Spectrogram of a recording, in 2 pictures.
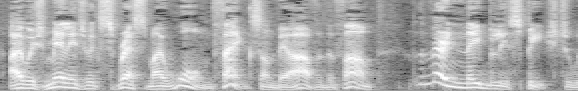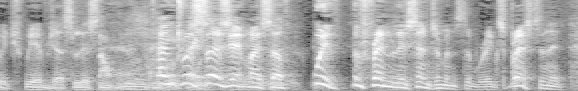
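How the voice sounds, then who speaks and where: An actor playing a pompous male pig leader in a radio drama, husky-voiced and given to formal, self-important speechmaking. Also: mid-range voice, a bit bright, full character voice.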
